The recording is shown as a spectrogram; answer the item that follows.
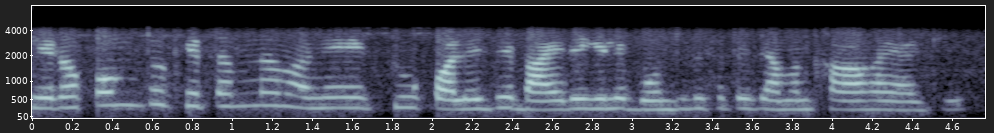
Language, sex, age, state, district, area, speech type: Bengali, female, 18-30, West Bengal, Purba Bardhaman, urban, conversation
